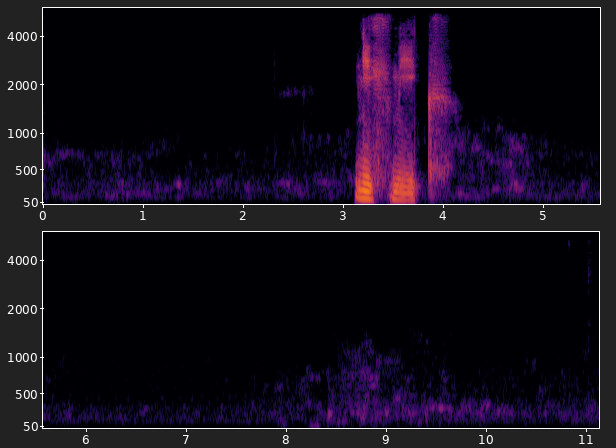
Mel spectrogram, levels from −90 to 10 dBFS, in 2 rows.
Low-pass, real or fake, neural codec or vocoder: 5.4 kHz; fake; codec, 24 kHz, 0.9 kbps, WavTokenizer, medium speech release version 2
